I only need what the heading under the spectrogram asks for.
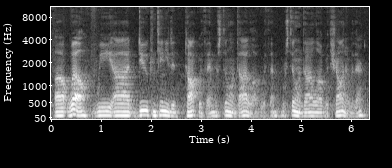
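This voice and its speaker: A man speaking as a company chief executive on a conference call, answering questions in a measured, deliberate, halting way. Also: on the low side, fairly even intonation, mellow, reverberant, a little hiss or hum.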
